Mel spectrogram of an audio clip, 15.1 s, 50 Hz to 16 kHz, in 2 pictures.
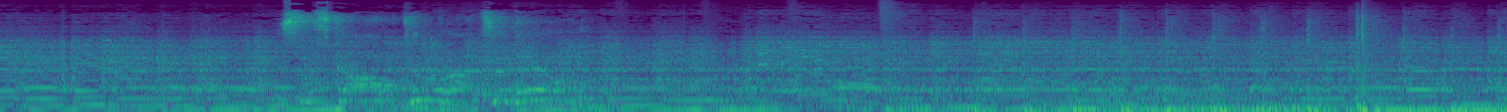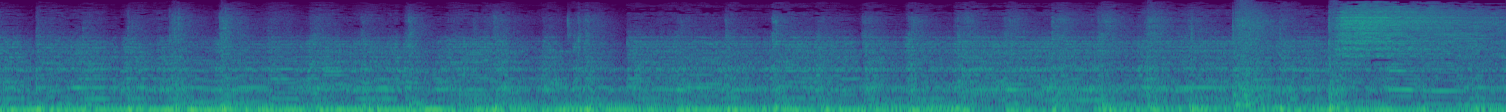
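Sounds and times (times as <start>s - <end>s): heavy rock electric guitar riff: 0.0s - 15.0s.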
